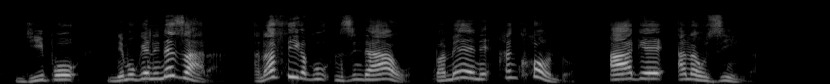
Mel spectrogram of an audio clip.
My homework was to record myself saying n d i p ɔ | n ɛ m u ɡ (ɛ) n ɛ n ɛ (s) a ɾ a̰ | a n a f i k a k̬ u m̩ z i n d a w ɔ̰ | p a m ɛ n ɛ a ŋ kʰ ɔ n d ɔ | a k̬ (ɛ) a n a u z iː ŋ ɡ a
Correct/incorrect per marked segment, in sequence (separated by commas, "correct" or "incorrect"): correct, incorrect, correct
